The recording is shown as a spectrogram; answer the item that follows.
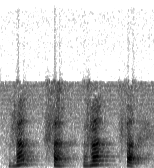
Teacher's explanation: V, F, V, F. The position of the lips is the same, except one is voiced and one is voiceless. One uses the vocal cords and one doesn't.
